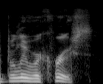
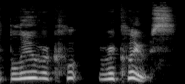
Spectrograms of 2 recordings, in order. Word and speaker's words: Blue Recluse: did not realize it it's blue recluse right yes okay like the spider it's only a pub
